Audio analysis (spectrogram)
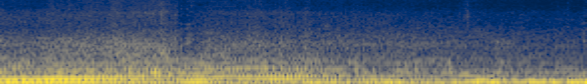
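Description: A Ford Focus RS accelerates hard on a deserted Spanish mountain road, its engine note rising and surging with a loud, close, rasping roar that fades a little as the car pulls away.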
